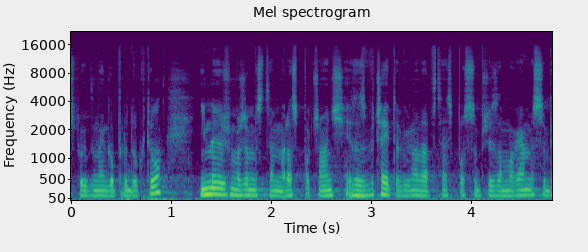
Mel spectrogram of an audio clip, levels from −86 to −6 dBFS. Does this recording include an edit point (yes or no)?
no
